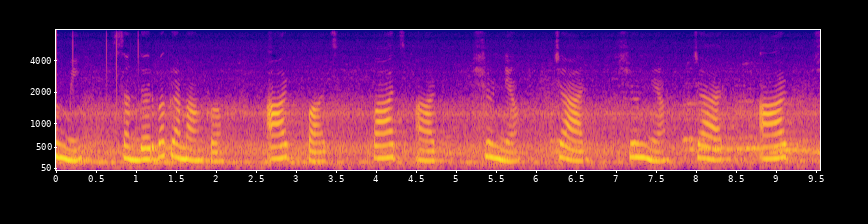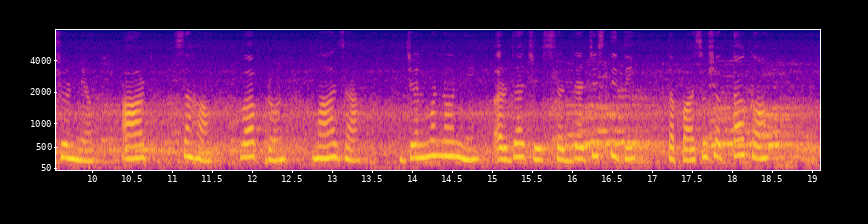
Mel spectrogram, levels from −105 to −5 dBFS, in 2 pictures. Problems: constant background noise, continuous background conversations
